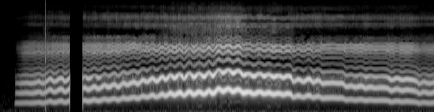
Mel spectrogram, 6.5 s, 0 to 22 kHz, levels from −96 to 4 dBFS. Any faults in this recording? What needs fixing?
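At 0.68 s there's a sharp snap sitting on top of the music, over in a few milliseconds. That's an electrical switching spike: a nearby switch, motor or static discharge most likely arced, and the audio line picked up the burst as a click unrelated to the playing itself. To prevent it, keep cabling away from switched loads and motors, use balanced or well-shielded runs, and make sure grounding is solid.

From 1.05 to 1.25 s the music simply drops out for about 195 ms, then picks up where it left off. That's a playback stall: the player likely ran dry of buffered data or had its audio thread held up, so the output went silent mid-phrase until it could feed samples again. Giving the playback path a larger buffer and a higher-priority, unblocked audio thread should fix it.

Right after the gap, from 1.25 to 3.19 s, the music runs about 1.1 times fast at its normal pitch. That's time-compressed catch-up: to work off the backlog the stall left behind, the player trims out small slices and cross-fades across the joins, which hurries things along. 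Once the stall itself is fixed this goes away; failing that, let the player absorb the delay rather than squeezing it back out.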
